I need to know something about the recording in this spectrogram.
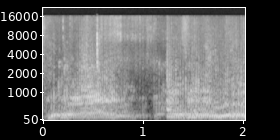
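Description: Lions snarling and roaring aggressively in two loud, rough bursts of about a second each, with a short break between.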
